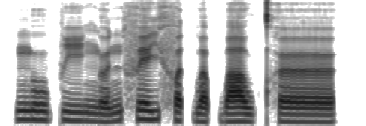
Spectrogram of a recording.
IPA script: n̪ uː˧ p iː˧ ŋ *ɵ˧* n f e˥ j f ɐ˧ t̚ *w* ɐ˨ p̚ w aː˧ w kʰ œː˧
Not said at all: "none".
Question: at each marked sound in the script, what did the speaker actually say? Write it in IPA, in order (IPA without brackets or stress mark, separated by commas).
ɵ˨˥, w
